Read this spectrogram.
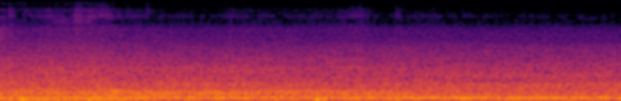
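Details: SEIM screw pump in machine room of elevator modernized a few months earlier, replacing old Dover: steady deep loud drone with coarse rumble beneath; pump very noisy, cause not evident.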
